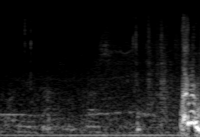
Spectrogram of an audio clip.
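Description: Short pause in a man's speech: faint room tone with a low steady hum and a faint held tone in the first second, then his voice comes back near the end.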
